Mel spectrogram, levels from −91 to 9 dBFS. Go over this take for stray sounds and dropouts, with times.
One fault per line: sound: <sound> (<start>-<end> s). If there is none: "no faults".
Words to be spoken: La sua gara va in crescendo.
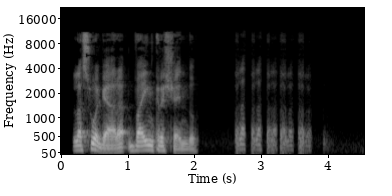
sound: laugh (2.6-3.8 s)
